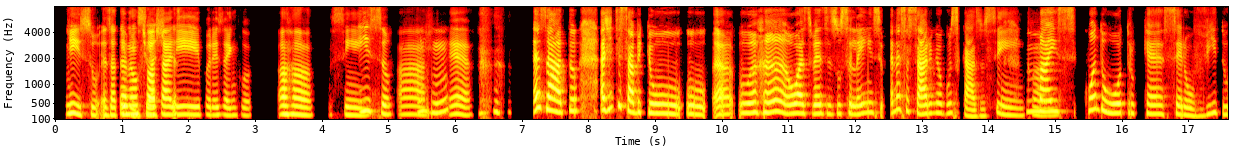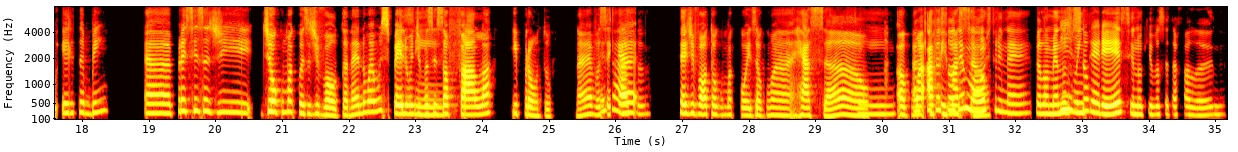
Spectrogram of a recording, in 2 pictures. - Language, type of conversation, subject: Portuguese, podcast, O que torna alguém um bom ouvinte?
- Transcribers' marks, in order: chuckle; tapping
